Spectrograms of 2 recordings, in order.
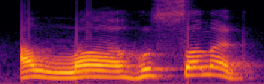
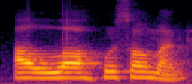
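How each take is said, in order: First: The s sound is doubled, with a bounced end. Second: The s sound is single, with a flat end. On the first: The speaker calls it right. "seharusnya dibaca seperti itu" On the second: The speaker calls it wrong. "Tidak ada tasdidnya di huruf so-nya"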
